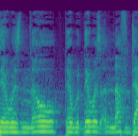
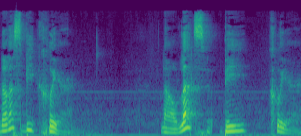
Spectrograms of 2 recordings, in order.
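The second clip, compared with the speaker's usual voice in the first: slow, deliberate cadence, every phrase placed with care. Trying out an impression's speech rhythm: Obama's cadence. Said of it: "His cadence".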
